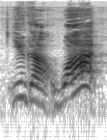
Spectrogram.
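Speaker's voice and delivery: loud, rising disbelief; astonished question. Acted. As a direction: ask in amazement, punching the last word. Friends astonished at the news.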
